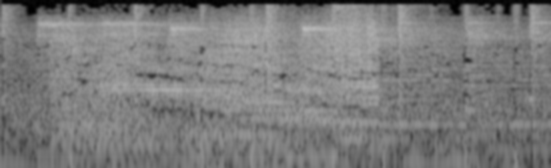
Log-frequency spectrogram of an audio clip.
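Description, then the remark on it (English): A float plane's engine drones steadily and loudly, a dense rumbling roar with a constant pitch and no voices, holding through the plane's touchdown on water. “Go to be touching down right now. There's no water over by Collins, right? Yep. That's how you land a float plane.”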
